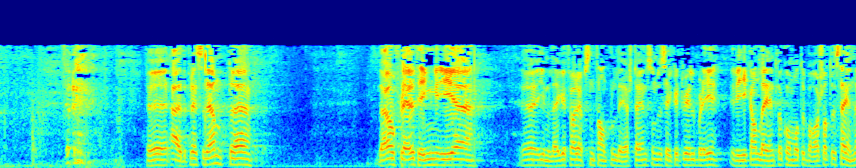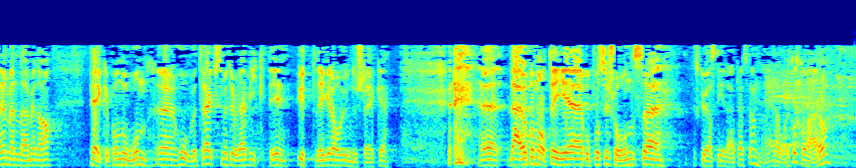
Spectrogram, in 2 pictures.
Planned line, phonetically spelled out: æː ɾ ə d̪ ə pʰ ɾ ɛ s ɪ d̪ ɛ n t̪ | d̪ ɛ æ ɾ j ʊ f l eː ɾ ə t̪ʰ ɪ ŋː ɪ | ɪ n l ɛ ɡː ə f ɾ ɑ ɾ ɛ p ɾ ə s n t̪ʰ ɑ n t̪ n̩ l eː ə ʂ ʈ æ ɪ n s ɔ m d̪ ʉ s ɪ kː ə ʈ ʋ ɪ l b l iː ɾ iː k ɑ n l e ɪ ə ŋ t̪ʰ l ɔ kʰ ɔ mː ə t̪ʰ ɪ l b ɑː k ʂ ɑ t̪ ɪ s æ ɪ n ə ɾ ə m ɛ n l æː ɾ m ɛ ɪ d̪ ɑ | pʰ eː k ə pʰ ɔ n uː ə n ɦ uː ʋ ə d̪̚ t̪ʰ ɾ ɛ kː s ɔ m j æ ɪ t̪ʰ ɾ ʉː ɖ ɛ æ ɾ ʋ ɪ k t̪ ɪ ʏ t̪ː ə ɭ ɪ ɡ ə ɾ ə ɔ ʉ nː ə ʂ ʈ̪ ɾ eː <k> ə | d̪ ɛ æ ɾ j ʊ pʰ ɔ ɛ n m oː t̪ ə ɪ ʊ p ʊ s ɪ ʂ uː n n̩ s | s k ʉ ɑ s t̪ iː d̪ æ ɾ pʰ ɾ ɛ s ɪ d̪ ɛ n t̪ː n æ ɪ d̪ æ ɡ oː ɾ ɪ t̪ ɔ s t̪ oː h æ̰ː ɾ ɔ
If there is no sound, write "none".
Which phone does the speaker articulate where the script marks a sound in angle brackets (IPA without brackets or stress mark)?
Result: k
